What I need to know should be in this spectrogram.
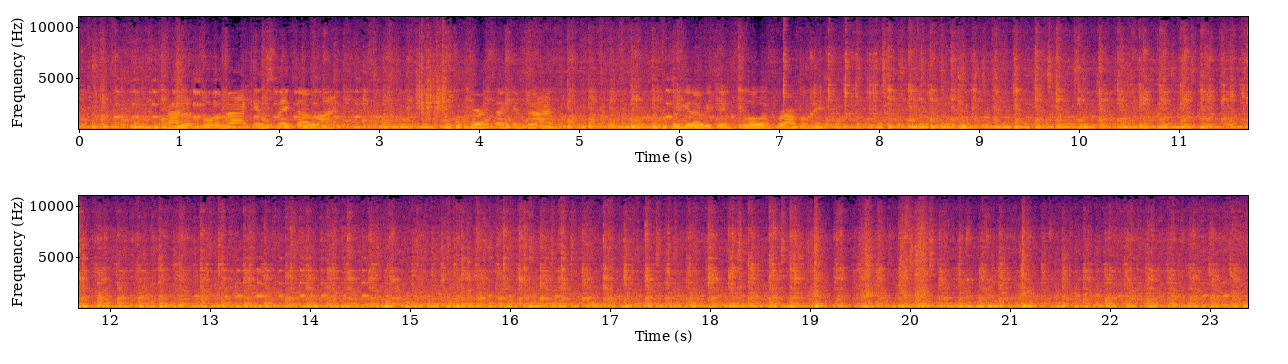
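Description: Dirty water gurgles and churns in an open drain.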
